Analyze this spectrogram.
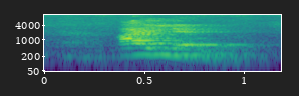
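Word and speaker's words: island: का रहा है एस आई और ल के बीच में आता है तो उसे एस को हम लोग क्या करते हैं साइलेंट पढ़ने हैं जैसे की मां लीजिए आयरलैंड आयरलैंड आयरलैंड मैंने देखा आई है एस बीच में है आई आई एस ल ए एन दी क्या बोलेंगे इसमें एस देखिए साइलेंट हो गया आयरलैंड पर आता है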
